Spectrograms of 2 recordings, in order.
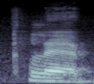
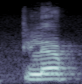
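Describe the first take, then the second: First: ক্ল্যাপ with aspirated kh and slightly stretched vowel; corrected pronunciation. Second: ক্ল্যাপ with hard unaspirated k, short vowel; mistaken pronunciation. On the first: Teacher shows the correction, ক্ল্যাপ aspirated with a slight pull. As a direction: puff the k in ক্ল্যাপ, stretch lightly, fall. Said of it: "খয়ের পরে হালকা একটু টান". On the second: Teacher rejects this form, ক্ল্যাপ short and unaspirated. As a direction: say ক্ল্যাপ short, no breath after the k. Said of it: "এখানে তো ক্ল্যাপ না". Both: Shown as a demonstration.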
